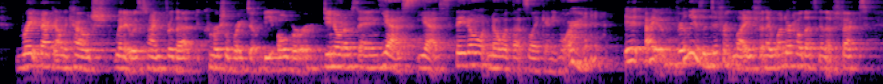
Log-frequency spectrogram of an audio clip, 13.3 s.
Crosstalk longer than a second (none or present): none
